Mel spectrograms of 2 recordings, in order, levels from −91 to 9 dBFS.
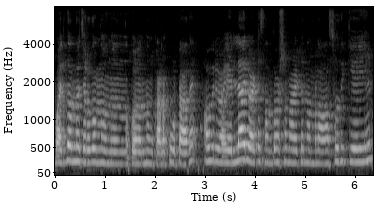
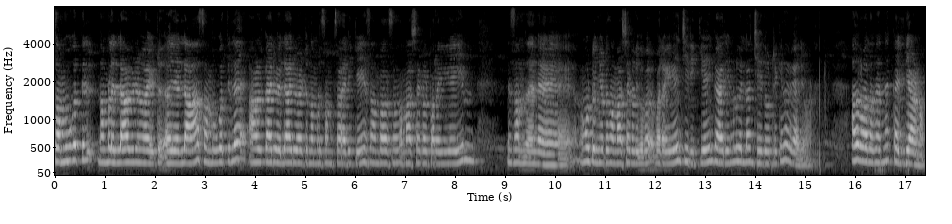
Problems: background sounds at intervals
